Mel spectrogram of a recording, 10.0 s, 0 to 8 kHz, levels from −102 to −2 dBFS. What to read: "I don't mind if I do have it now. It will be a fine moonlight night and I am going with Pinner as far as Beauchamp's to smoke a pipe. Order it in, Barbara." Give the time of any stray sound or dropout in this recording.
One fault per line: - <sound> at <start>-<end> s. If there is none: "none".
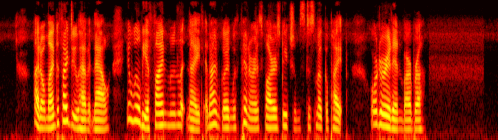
none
